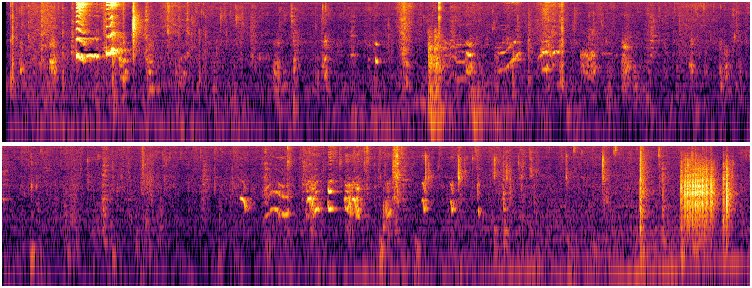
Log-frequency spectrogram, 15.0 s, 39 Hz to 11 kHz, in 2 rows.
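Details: Puppies at dinner time on day 23, giving scattered short whimpers and yips amid clattering and shuffling indoor noises, with a loud burst of noise near the end.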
